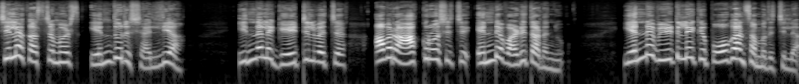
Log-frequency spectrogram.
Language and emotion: Malayalam, angry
